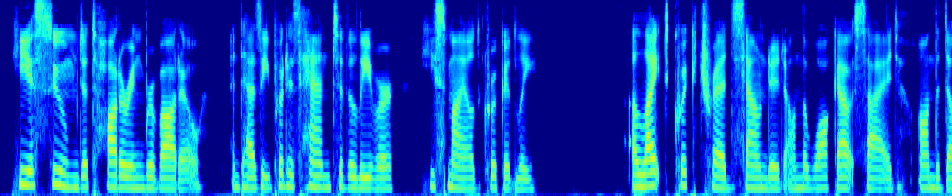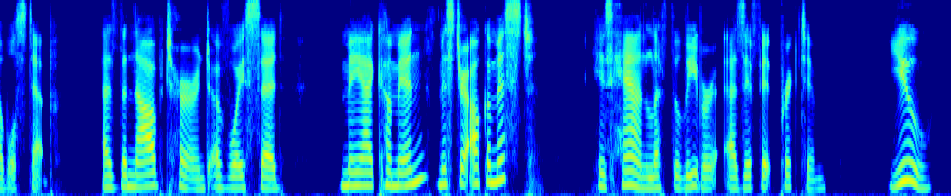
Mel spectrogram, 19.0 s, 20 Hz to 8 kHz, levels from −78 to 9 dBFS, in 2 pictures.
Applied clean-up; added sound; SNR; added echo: none; none; none; none.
